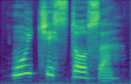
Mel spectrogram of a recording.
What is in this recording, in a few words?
"muy Chistosa", spanish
